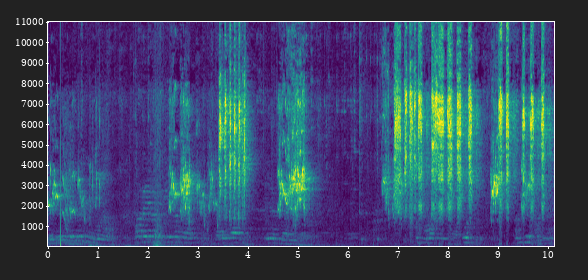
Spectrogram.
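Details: Several budgies chirping, with bursts of rapid, harsh chattering notes repeated in quick clusters, alternating with softer warbling and quieter gaps, a lively flock chorus.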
